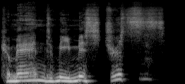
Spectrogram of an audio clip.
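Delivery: small, eerie, creepy shadow-creature voice. Voicing the Abyss Mystic's shadow ally as it comes up: little creepy voice. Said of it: "everybody in the room can hear its little creepy voice".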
